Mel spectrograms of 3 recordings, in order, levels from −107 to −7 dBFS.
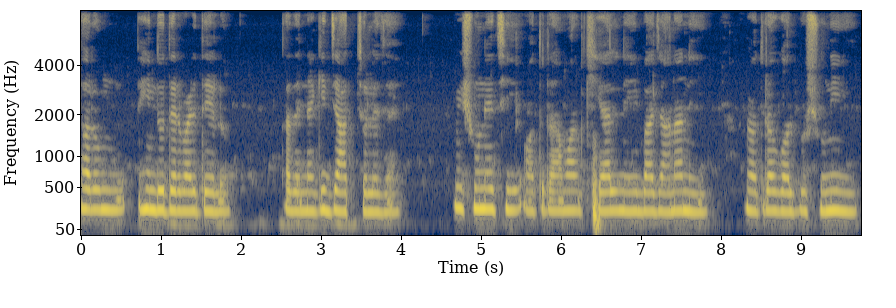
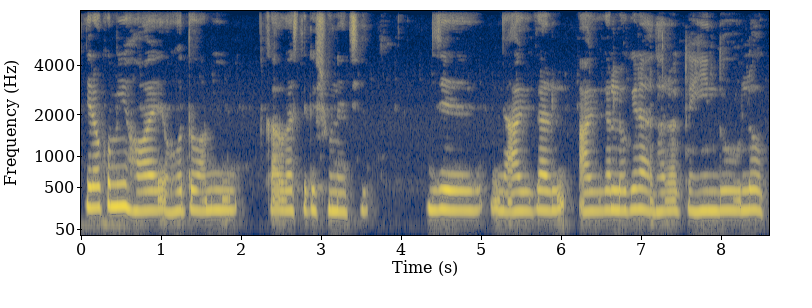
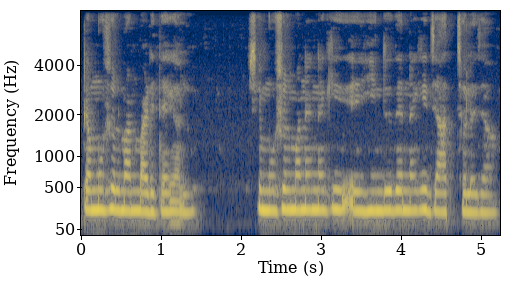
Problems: none marked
